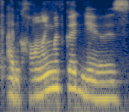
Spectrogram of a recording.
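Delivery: put-on elegant, calm voice. Acting out the phone call in which she gave you good news, imitating Sarah Nelson's elegant, calm voice. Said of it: "She was like".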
